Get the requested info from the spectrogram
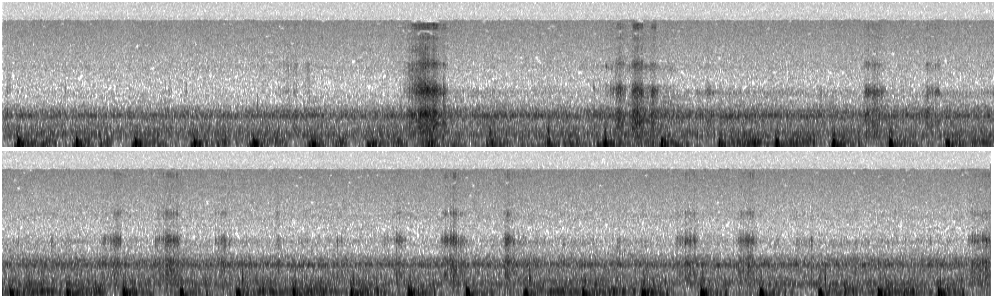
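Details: Slow heartbeat heard with pressure against the chest: steady low heart thumps at a rather slow rhythm, with a faint hum behind.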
